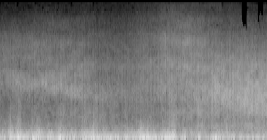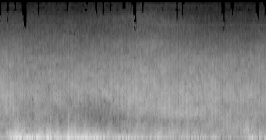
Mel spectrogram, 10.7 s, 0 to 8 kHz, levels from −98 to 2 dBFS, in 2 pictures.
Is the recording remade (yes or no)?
yes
